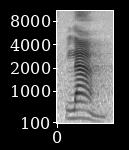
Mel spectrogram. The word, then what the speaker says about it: lamb: Lamb, last B is silent.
